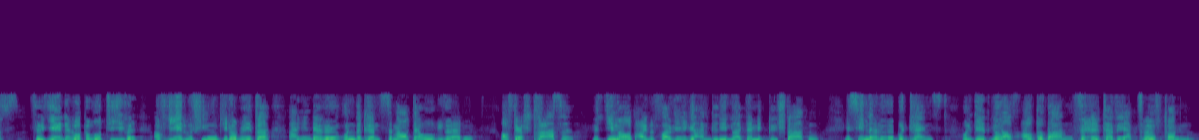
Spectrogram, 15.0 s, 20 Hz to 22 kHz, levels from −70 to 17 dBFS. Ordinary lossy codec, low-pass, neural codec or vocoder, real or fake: none; 7.2 kHz; codec, 16 kHz in and 24 kHz out, 0.6 kbps, FireRedTTS-2 codec; fake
